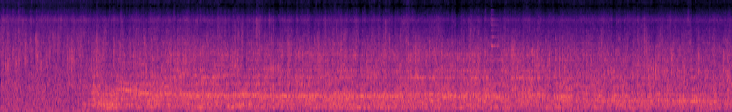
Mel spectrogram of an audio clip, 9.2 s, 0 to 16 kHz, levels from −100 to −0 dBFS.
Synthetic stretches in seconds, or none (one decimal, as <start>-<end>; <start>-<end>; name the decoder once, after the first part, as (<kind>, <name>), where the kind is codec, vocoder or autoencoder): none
